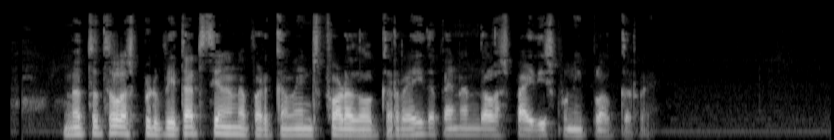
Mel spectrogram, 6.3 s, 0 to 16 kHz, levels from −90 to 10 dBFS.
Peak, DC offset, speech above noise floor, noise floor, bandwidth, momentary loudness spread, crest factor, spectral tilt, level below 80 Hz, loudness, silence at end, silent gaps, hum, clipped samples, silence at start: 0 dBFS; under 0.1%; 45 dB; -66 dBFS; 11.5 kHz; 11 LU; 22 dB; -6 dB/octave; -64 dBFS; -21 LUFS; 1.45 s; none; none; under 0.1%; 0.5 s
